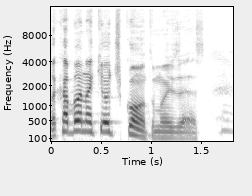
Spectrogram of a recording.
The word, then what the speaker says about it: Moyseis: Meu nome é Moisés, dessa maneira que se escreve, né? Moyseis, né?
